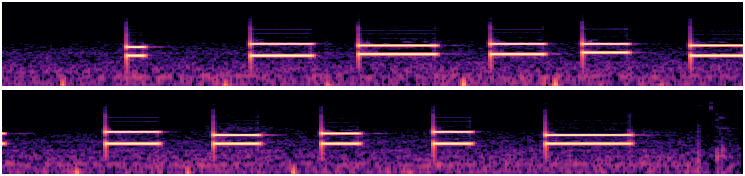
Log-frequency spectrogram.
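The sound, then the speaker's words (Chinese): A telephone number being dialed to call a father who is working late: eleven crisp touch-tone beeps in a steady, slightly uneven rhythm, each a clear two-pitch electronic tone, heard alone with no talking. “你爸爸这么晚还没有回来，你打个电话问问他。”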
